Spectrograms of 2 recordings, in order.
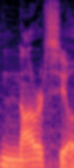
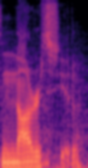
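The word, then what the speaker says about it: Narsil: So, it's just Narcil. I was saying it wrong. It's Narcil.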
